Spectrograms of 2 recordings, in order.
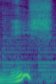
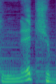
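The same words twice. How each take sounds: First: It rhymes with quiche. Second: It does not rhyme with quiche. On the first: "some say niche. It's, it rhymes with quiche" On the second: "I kind of like niche better"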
